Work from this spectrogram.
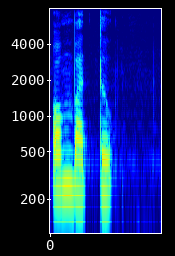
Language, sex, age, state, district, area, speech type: Kannada, female, 18-30, Karnataka, Davanagere, rural, read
